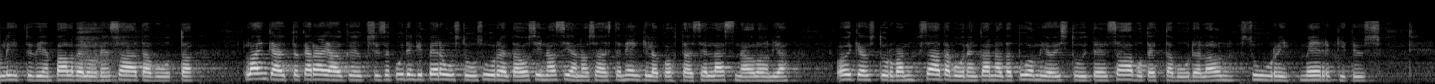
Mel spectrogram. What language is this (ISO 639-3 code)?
fin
